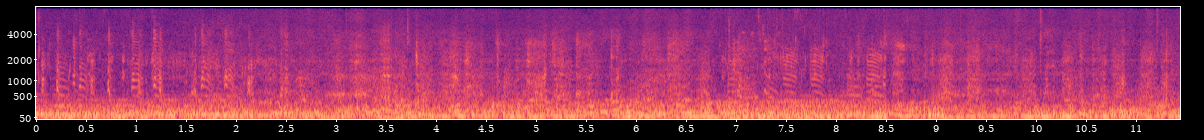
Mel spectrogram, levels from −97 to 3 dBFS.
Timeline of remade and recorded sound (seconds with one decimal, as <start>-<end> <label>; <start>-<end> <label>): 0.0-2.2 recorded; 2.2-6.8 remade; 6.8-8.5 recorded; 8.5-11.4 remade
